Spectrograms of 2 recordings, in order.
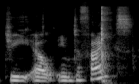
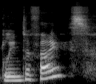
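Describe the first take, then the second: First: The letters G and L are spelled out. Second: The letters blend into one word, glinterface. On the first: "one of the programs that we use at work is a G L interface" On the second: "I kept on calling it a glinterface. Sparklier"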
